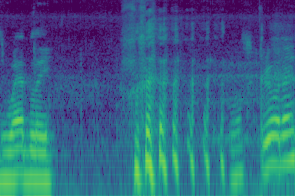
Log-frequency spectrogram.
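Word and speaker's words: Webley: yes I found it I think it's webly isn't it is it have I been pronouncing it yeah it is webble well screw what I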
